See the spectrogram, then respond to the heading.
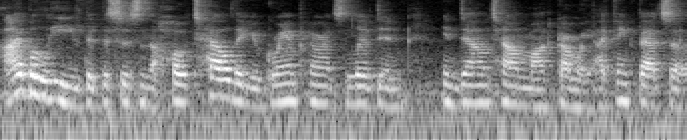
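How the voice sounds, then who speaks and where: A man with an American accent talks at a fairly high pitch and a moderate pace, with ordinary pitch variation. Noticeable background noise and audible room echo fill the recording. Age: 60s. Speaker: family interviewer. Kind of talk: casual chat.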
